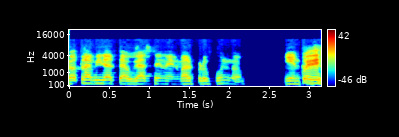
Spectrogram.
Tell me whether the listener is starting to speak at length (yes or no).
no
